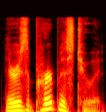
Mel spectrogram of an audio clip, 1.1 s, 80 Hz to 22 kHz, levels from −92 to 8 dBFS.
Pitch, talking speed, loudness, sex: 140 Hz, 340 wpm, -18 LUFS, male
